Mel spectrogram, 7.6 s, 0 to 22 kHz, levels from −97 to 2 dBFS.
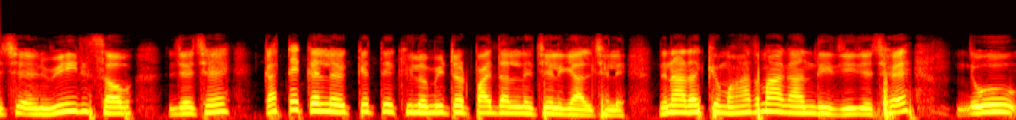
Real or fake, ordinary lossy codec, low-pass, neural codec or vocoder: real; none; none; none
